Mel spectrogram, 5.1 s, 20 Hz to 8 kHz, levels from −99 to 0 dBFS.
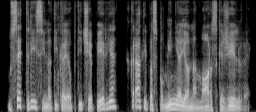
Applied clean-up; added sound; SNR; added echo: neural mask model Resemble Enhance denoiser.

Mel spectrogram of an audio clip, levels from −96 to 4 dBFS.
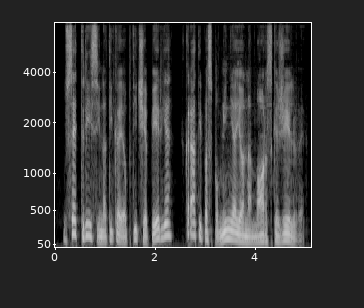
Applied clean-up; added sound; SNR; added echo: neural mask model DeepFilterNet 3.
